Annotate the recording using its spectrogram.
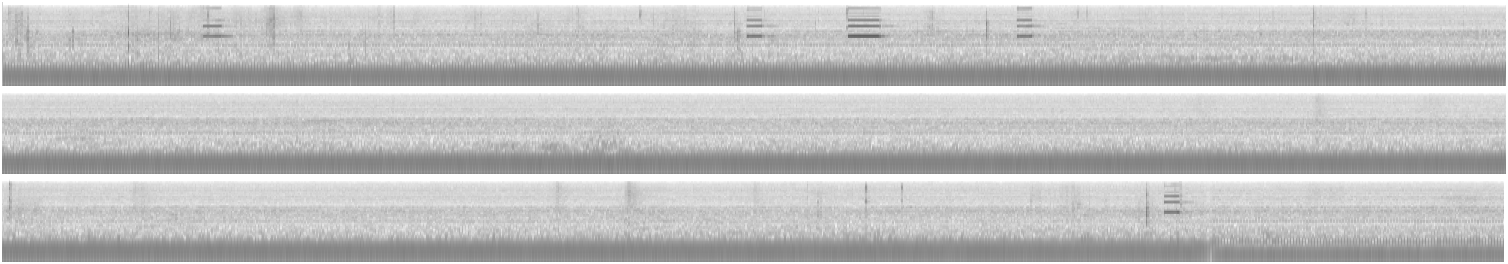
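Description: Digital multimeter beeper giving a few short, high beeps as the meter is switched and its probes touch the circuit board, one slightly longer beep about six seconds in and another near the end. A steady low electrical hum runs underneath throughout.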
